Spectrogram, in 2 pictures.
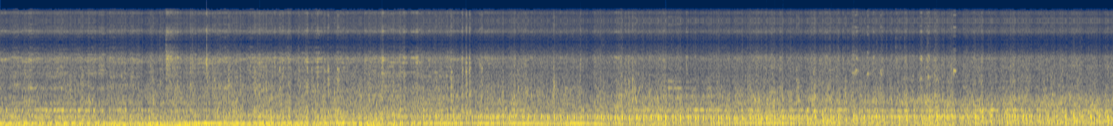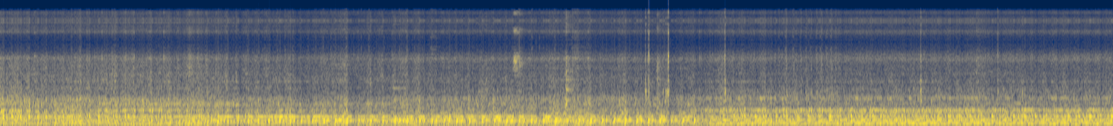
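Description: Small diesel shunting locomotive's engine running steadily at close range, a low, even engine note.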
